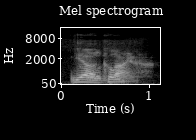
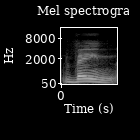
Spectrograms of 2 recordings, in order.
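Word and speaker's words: Vein: have not seen that vine yeah I said Vine I mean vain I I keep saying it wrong I'm sorry everybody who's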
